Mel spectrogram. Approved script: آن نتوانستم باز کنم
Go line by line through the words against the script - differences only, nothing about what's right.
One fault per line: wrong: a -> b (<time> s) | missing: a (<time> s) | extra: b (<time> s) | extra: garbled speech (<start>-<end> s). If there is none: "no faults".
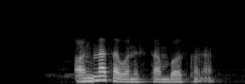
no faults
